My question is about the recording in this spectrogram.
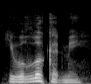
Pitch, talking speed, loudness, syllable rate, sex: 115 Hz, 330 wpm, -18 LUFS, 6.2 syllables/s, male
